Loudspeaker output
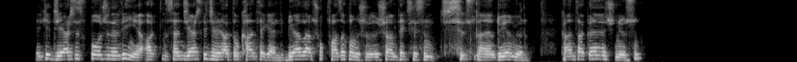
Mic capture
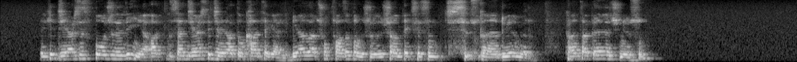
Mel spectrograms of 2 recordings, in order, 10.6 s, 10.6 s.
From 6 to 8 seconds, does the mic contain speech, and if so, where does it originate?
echo only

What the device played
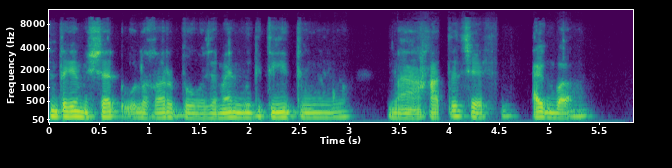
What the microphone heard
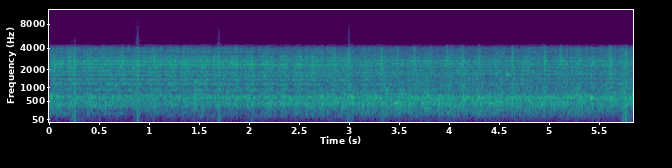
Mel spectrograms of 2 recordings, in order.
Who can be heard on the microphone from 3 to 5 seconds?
neither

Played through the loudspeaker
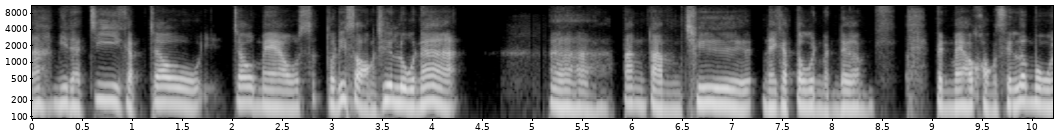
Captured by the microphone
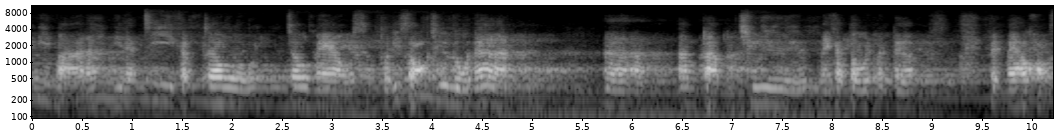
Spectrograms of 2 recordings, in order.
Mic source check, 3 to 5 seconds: echo only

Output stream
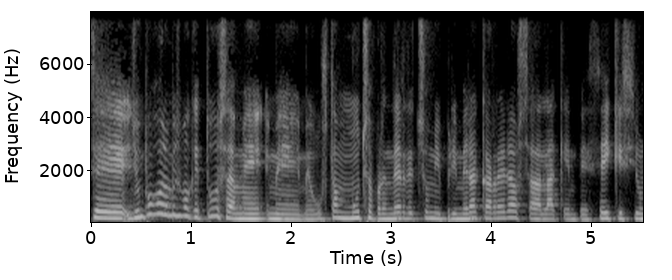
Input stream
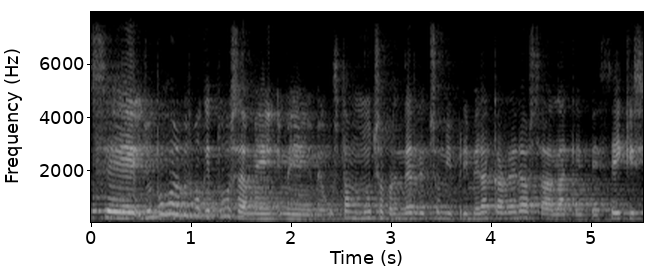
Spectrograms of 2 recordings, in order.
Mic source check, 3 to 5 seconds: echo only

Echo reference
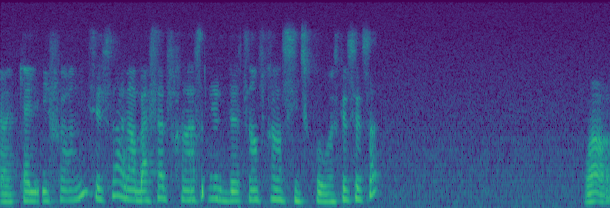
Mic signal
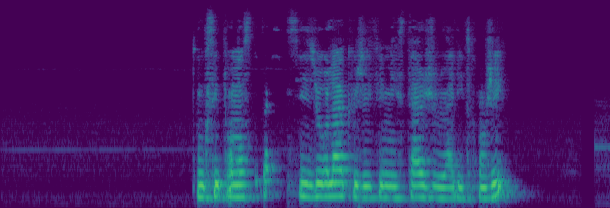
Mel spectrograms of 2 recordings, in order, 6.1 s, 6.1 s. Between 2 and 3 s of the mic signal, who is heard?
user only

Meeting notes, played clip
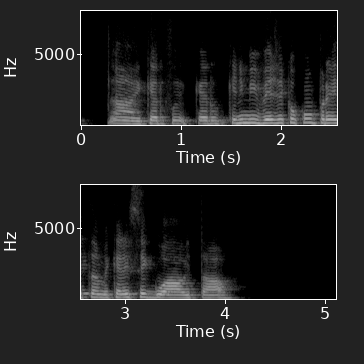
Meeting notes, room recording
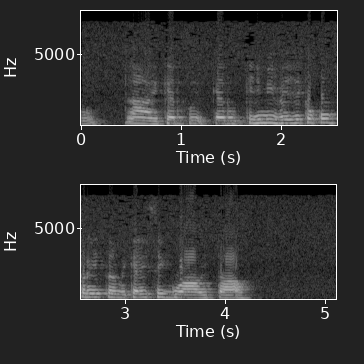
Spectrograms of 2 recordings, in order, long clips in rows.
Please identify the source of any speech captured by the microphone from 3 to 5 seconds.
echo only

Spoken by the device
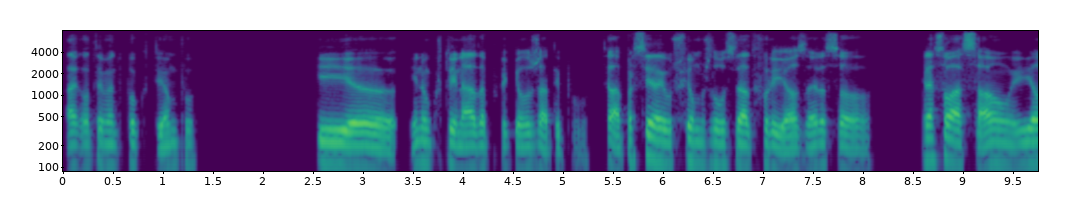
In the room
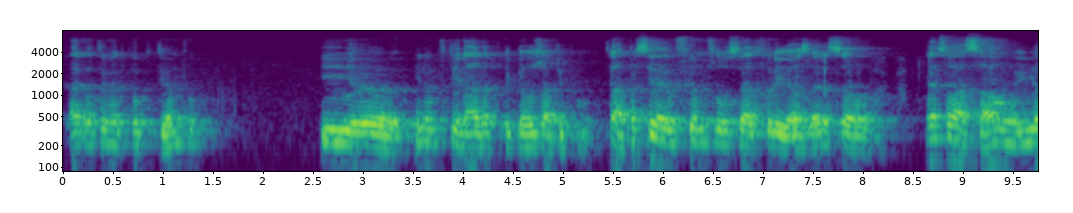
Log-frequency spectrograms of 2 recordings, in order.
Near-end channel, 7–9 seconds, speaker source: echo only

